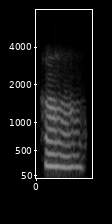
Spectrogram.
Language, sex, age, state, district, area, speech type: Hindi, female, 18-30, Madhya Pradesh, Bhopal, urban, conversation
